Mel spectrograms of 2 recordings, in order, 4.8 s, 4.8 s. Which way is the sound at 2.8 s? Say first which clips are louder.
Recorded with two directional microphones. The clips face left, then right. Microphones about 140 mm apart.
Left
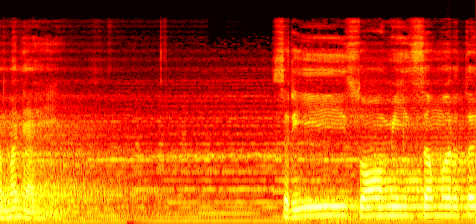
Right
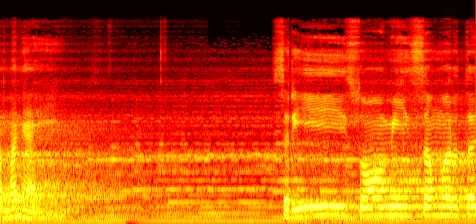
Left 5 dB; 35° left (ahead or behind).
